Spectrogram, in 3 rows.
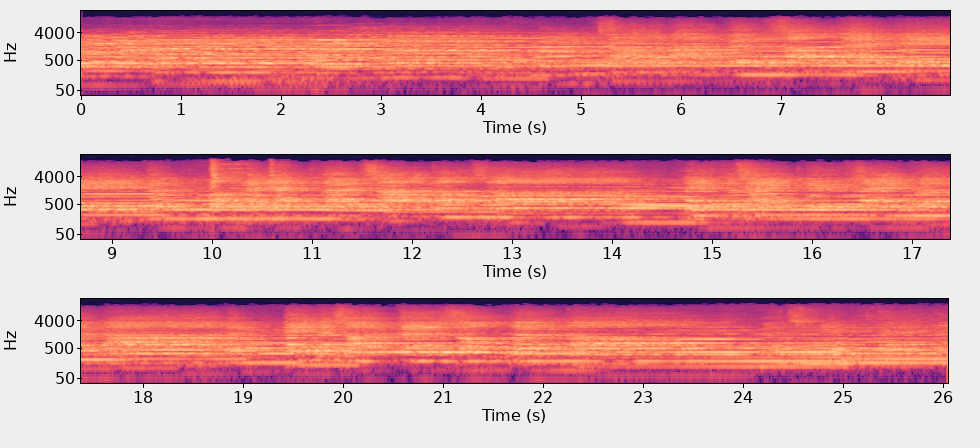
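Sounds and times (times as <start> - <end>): men's choir singing in harmony: 0.0 - 26.0.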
